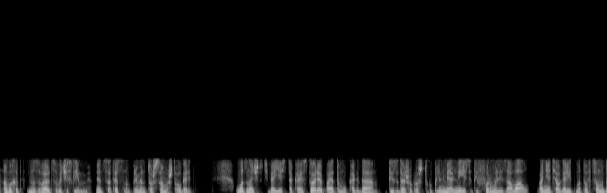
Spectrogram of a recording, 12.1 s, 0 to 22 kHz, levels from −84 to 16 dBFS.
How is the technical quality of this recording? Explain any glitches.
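No glitches to report here. The speech comes through a call-style path with nothing above 4 kHz, which fits a G.711 mu-law connection and is just how that kind of line is supposed to sound.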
